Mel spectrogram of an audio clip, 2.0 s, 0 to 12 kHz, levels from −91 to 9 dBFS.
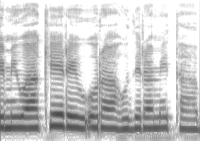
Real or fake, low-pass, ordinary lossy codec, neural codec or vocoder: real; none; none; none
